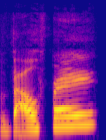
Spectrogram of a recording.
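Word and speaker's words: Valfre: So, I think it's pronounced that Valrey.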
